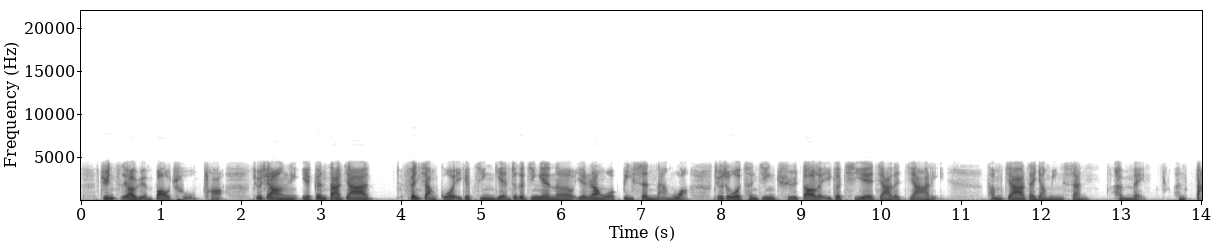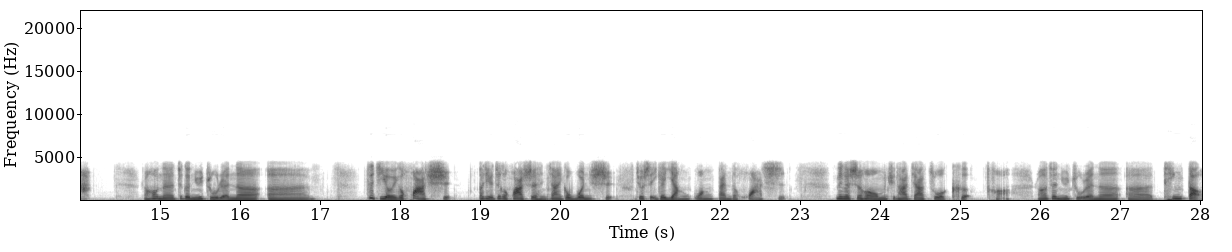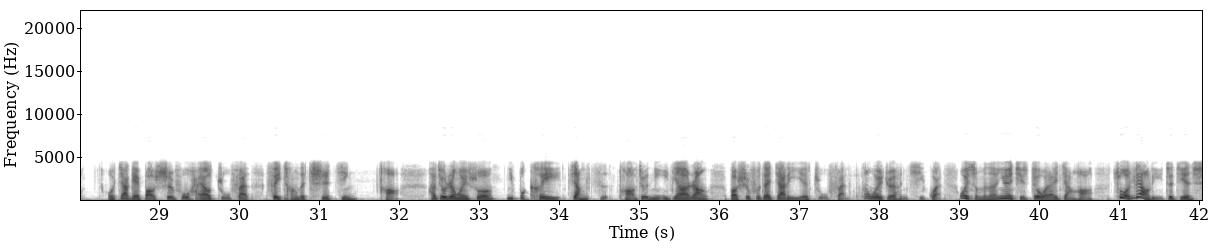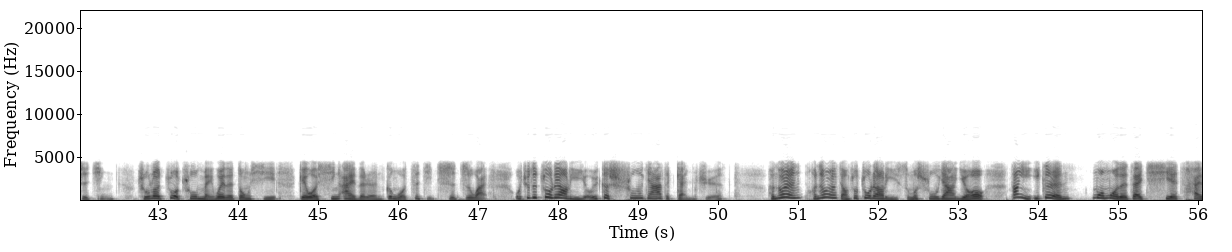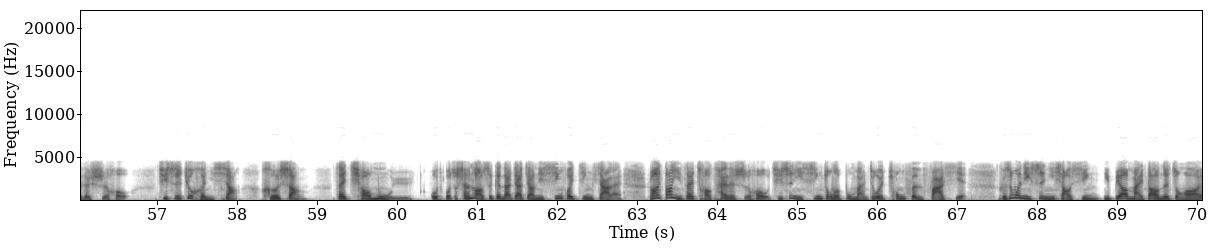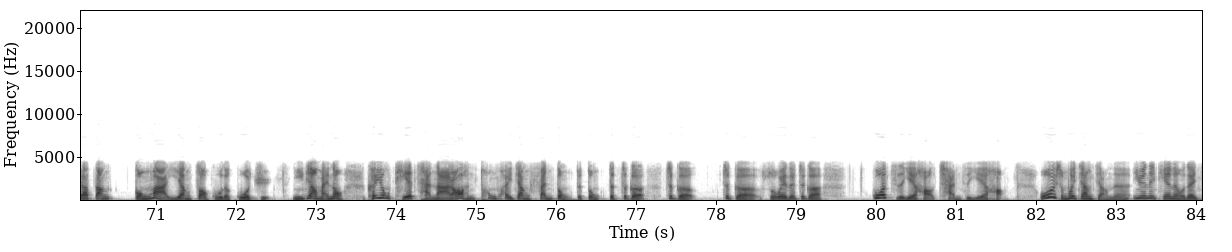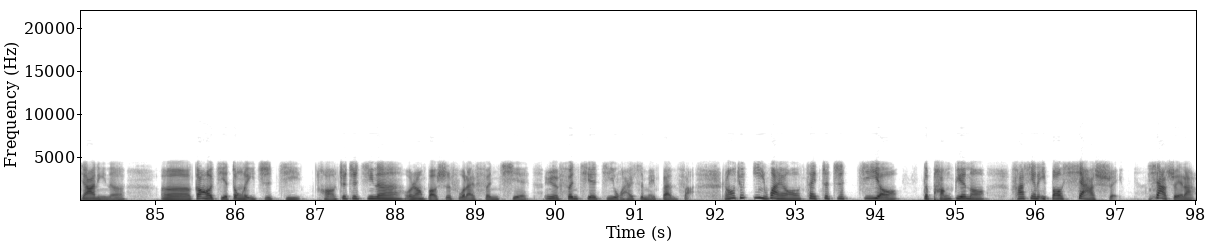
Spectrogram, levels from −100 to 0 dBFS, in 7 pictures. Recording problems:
high frequencies cut off; severe; nothing above 4 kHz

